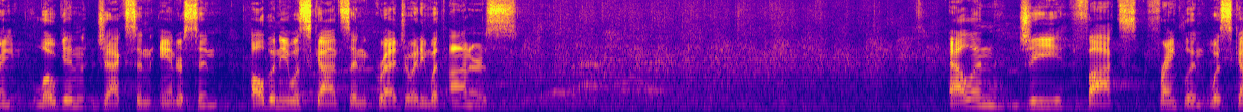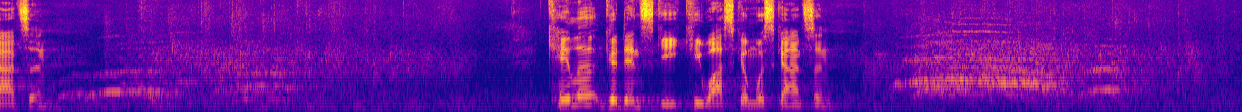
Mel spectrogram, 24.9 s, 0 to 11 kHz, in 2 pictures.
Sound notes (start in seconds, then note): 5.1 applauding; 13.1 applauding and cheering; 21.0 applauding and cheering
